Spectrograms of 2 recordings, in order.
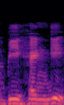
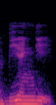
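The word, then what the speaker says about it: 비행기: Tulisannya bihenggi, dibacanya bienggi.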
